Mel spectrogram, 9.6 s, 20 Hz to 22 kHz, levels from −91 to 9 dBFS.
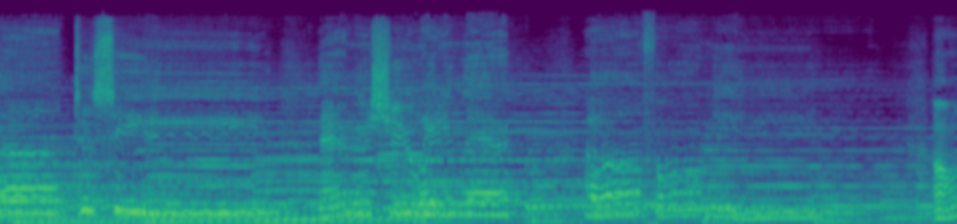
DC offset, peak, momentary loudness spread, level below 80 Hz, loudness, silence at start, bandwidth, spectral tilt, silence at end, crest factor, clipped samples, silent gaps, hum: under 0.1%; -6 dBFS; 9 LU; -36 dBFS; -23 LUFS; 0 s; 17 kHz; -5.5 dB/octave; 0 s; 16 dB; under 0.1%; none; none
